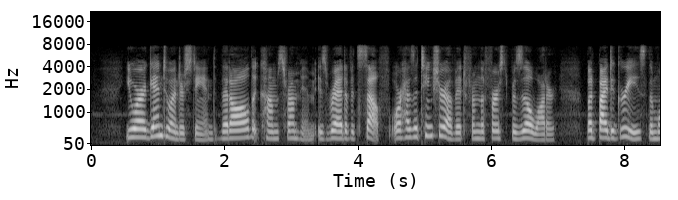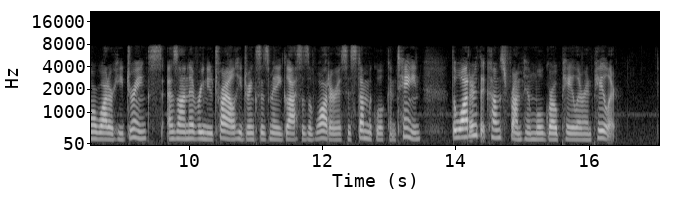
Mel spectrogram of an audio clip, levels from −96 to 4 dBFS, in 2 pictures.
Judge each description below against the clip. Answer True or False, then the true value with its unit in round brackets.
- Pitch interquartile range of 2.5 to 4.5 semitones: True (3.3 semitones)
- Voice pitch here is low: False (205 Hz)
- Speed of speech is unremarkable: False (220 wpm)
